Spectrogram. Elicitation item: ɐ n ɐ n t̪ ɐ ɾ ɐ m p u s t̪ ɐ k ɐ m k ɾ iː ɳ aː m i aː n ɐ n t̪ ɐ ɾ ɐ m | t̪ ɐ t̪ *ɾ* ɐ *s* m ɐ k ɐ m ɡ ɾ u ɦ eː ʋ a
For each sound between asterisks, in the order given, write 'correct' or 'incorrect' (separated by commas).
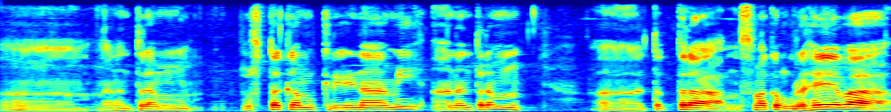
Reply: correct, correct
